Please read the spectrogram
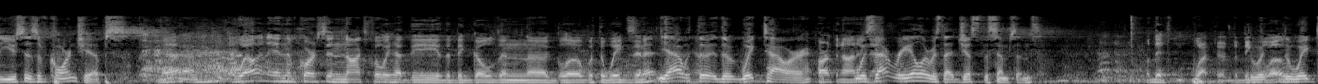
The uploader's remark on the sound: Live C2E2 2017 discussion.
